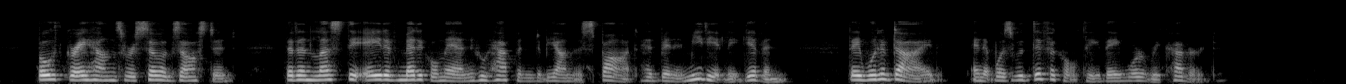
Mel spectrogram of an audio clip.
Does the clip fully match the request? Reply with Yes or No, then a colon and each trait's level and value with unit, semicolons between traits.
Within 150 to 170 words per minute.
Yes: average, 155 wpm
